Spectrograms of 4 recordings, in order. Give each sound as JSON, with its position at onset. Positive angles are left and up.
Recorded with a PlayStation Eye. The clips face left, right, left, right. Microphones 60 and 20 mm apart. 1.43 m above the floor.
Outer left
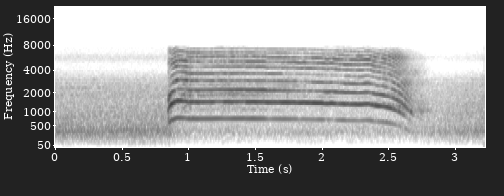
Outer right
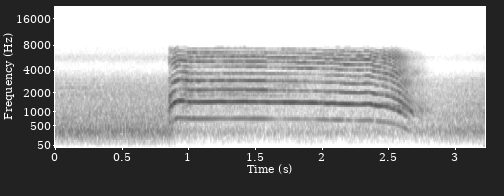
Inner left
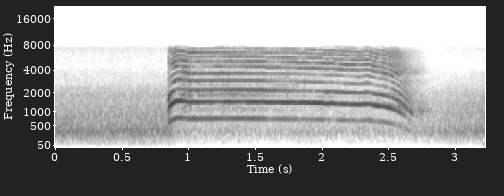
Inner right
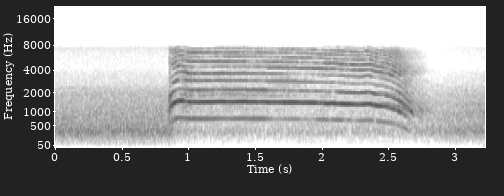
{"t": 0.8, "sound": "a scream", "side_deg": 85, "distance_m": 2.0}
